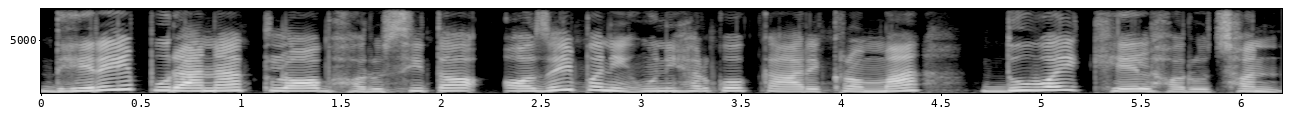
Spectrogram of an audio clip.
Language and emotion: Nepali, neutral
